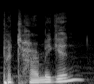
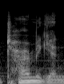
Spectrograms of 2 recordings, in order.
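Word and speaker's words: ptarmigan: In the afternoon he blundered upon Oh dear, what's a parmagan? A tarmagan. Maybe the P is silent. I hate when people put a P, a silent P at the beginning of a word.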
